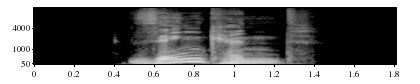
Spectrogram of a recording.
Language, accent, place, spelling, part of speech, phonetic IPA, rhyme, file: German, Germany, Berlin, senkend, verb, [ˈzɛŋkn̩t], -ɛŋkn̩t, De-senkend.ogg
- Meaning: present participle of senken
